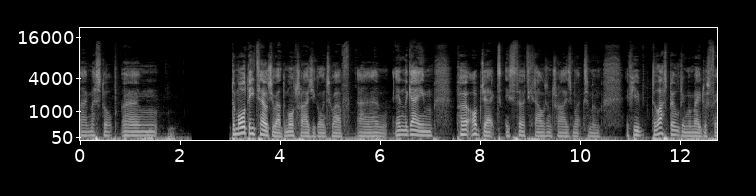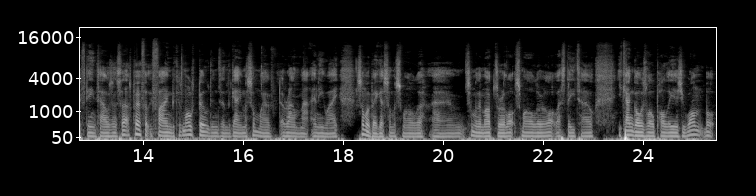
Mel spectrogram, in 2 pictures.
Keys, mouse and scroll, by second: 0.0 scroll up 3, 0.5 middle click, 1.7-2.0 scroll down 1, 2.0 middle click, 2.5 scroll up 1, 3.9 shift+middle click, 9.2 middle click, 9.8-10.2 scroll down 2, 10.3 shift+middle click, 11.0-11.6 scroll up 1, 11.6-12.1 scroll down 1.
